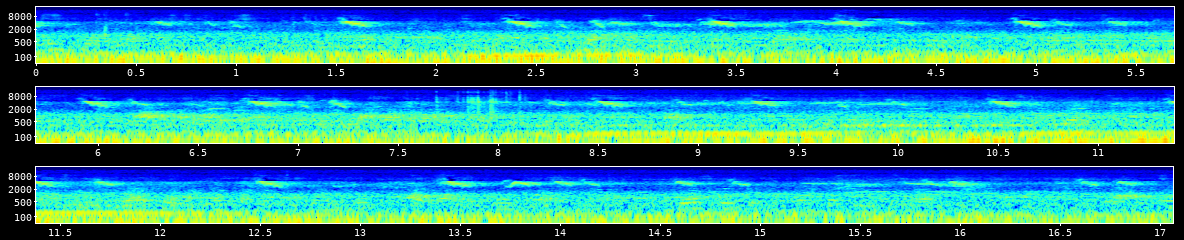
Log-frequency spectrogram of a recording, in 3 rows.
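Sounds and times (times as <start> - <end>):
low city rumble: 0.0 - 17.0
small birds chirping: 0.0 - 17.0.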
